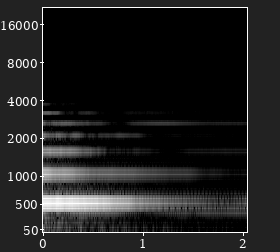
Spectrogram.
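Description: Soft background piano music: a single chord struck at the start and left to ring and fade.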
